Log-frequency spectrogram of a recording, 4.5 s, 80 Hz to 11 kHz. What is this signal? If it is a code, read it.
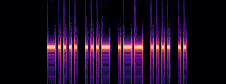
Morse code, heard as a keyed tone, about 23 wpm, 700 Hz. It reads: 6VWHI
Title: Five Challenging Letter-Number Combinations 22wpm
